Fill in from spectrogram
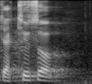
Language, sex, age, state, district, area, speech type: Odia, male, 30-45, Odisha, Puri, urban, read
